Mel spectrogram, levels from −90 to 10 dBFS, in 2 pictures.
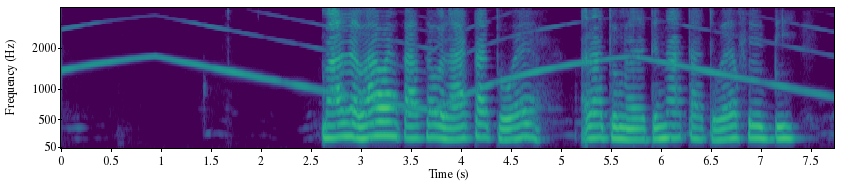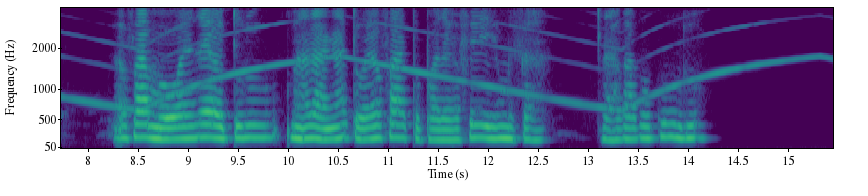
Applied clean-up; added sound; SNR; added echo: none; Motor vehicle (road) / Siren; 17 dB; none.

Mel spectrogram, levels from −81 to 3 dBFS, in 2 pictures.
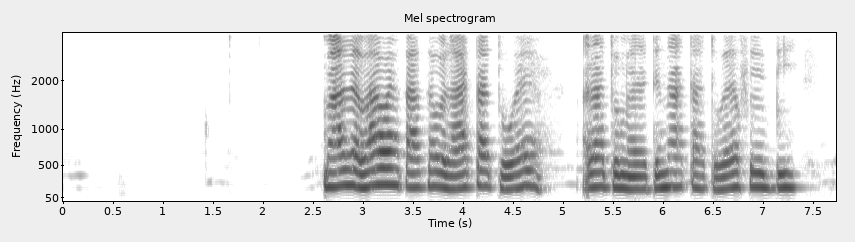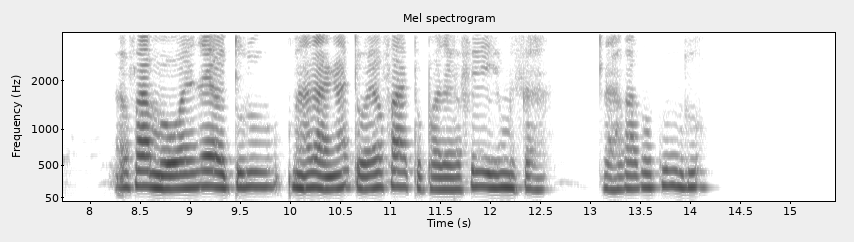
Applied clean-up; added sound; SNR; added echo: none; none; none; none.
